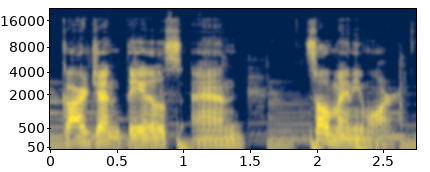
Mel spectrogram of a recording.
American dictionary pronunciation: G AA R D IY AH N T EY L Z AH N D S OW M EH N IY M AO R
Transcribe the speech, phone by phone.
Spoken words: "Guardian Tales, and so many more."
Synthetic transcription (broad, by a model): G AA R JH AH N T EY L S AH N D S OW M EH N IY M AO R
